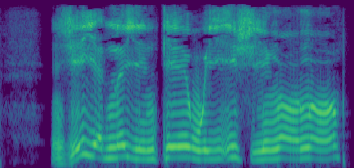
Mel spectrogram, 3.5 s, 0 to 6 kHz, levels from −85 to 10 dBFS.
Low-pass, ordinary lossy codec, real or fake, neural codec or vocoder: 5.4 kHz; MP3, 32 kbps; real; none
